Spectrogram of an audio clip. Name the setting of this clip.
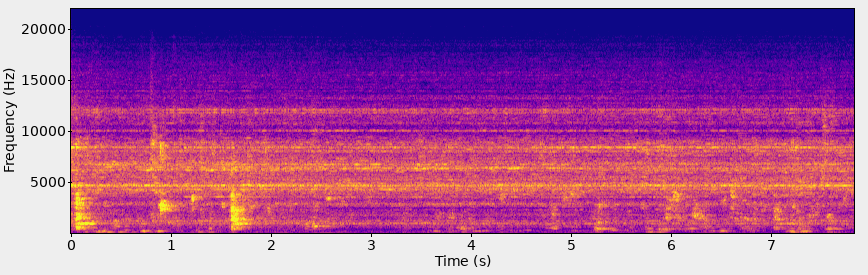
restroom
